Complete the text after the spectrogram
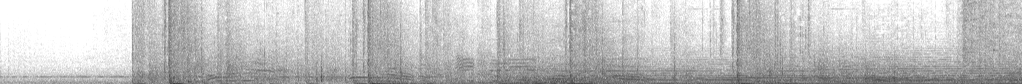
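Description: Gunshots crack loudly, one after another.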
